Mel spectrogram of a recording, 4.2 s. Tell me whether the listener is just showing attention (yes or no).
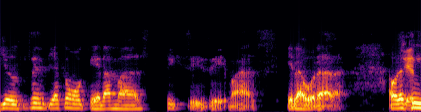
yes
